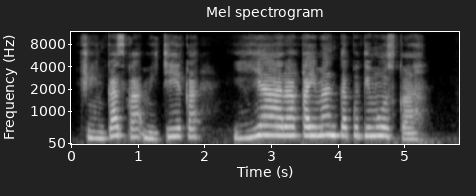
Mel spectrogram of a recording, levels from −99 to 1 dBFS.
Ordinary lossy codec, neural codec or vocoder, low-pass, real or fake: AAC, 32 kbps; codec, 44.1 kHz, 7.8 kbps, DAC; 10.8 kHz; fake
